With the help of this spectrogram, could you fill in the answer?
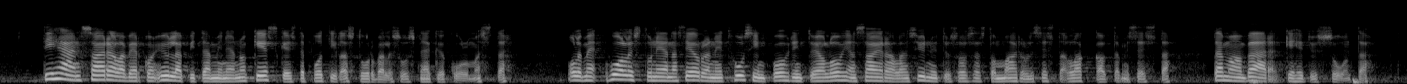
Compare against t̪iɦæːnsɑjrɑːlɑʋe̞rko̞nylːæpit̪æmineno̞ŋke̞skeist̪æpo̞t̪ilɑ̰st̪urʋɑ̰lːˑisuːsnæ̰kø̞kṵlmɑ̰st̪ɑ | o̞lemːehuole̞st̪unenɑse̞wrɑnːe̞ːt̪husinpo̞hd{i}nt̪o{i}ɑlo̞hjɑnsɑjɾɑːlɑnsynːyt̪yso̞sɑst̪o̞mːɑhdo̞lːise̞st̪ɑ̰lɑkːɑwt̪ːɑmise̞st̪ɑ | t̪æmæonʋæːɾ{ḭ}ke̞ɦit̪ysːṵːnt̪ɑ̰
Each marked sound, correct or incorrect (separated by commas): correct, incorrect, incorrect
